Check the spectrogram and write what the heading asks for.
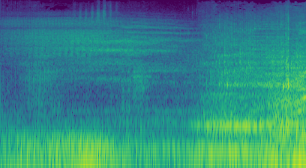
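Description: Film trailer sound design: a low rumble with faint high sustained tones above it. It dips in the middle, then swells louder from about two and a half seconds in.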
